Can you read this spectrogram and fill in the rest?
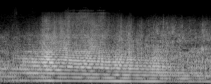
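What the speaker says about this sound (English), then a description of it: "Look at the roll rate of that airplane as he snap rolls it, climbing on that 45-degree up line." An MX2 aerobatic propeller plane performing a torque roll at an airshow drones loudly and steadily, its engine and prop giving a strong buzzing tone with many harmonics that shifts slightly in pitch as it passes.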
